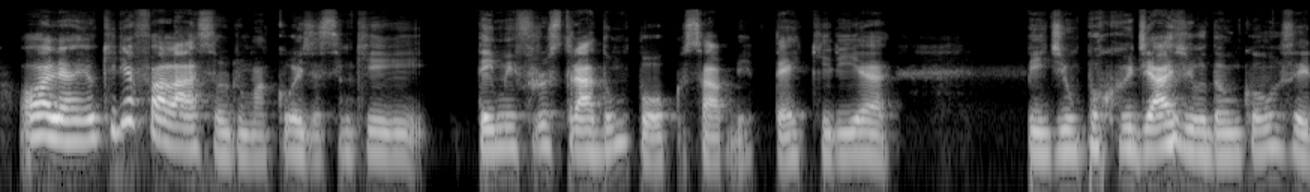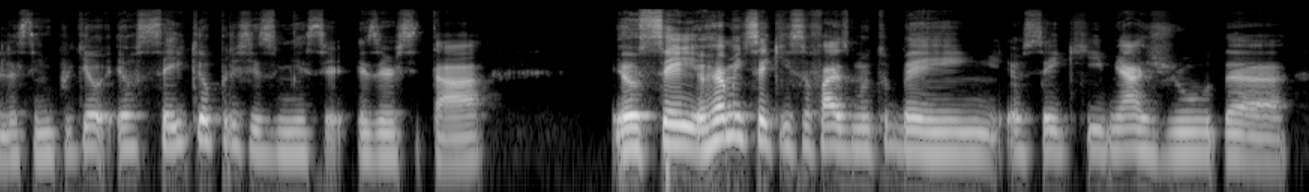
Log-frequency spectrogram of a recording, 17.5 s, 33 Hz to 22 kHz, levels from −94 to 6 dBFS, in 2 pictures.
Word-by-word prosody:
Olha, 205 -3 +8
eu 195 +1 +3
queria 310 - 0
falar 155 - +5
sobre 125 -4 -7
uma 115 -1 -8
coisa, 125 0 -4
assim, 125 +3 -12
que 125 -3 -7 0.3
tem 140 - +3
me 150 +1 -5
frustrado 150 -3 +1
um 165 - -5
pouco, 145 - -5
sabe? 105 +3 -4
Até 110 - -2
queria 120 0 -4 0.9
pedir 130 0 -2
um 135 - -2
pouco 145 +1 -5
de 145 0 +1
ajuda, 140 -6 +4
um 120 0 -3
conselho, 135 -3 -4
assim, 120 +1 -8
porque 130 +4 -10
eu - - -1
eu 150 0 -3
sei 150 +2 -5
que 190 - -6
eu 195 - +5
preciso 145 -9 -10
me 125 0 -6
exer 125 0 -10
exercitar, 115 -3 -3 0.8
eu 145 +1 +9
sei, 155 +1 +5
eu 140 - +6
realmente 205 +4 +5
sei 185 -4 +4
que 165 - -12
isso 155 +1 -7
faz 150 -1 +1
muito 140 -1 -8
bem, 125 -4 -2
eu - - -7
sei 130 +1 -6
que 135 +1 -11
me 140 0 -7
ajuda 125 -5 -3
135 Hz, 170 wpm, -22 LUFS, 120-150 Hz, 0.9 s, eu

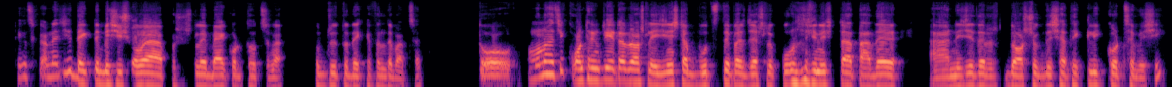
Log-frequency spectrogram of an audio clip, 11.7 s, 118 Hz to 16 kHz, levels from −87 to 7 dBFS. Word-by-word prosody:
ঠিক 200 - -11
আছে? 210 - -11
কারণ 215 - -5
এই 270 +5 -4
দেখতে 150 +1 +1
বেশি 140 0 +2
সময় 135 0 +5
আসলে 125 +1 -3
ব্যয় 120 -1 +3
করতে 115 -2 -6
হচ্ছে 110 - -9
না। - - -3 0.3
খুব 125 - -6
দ্রুত 130 -2 -4
দেখে 115 0 -4
ফেলতে 115 -2 -4
পারছেন। - - -8 0.6
তো - - +1 0.5
মনে 215 +5 +3
হচ্ছে 250 +4 +2
কনটেন্ট 170 +1 +3
ক্রিয়েটর 175 -1 +4
রা - - +7
আসলে 155 -3 -1
এই - - 0
জিনিসটা 140 0 +3
বুঝতে 135 +3 -1
পারে 135 -2 +3
যে, - - +4
আসলে 130 +1 -4
কোন 145 +1 +2 0.2
জিনিসটা 140 -1 +2 0.2
তাদের 125 +2 +4 0.5
আ - - -3 0.2
নিজেদের 125 +1 0 0.3
দর্শকদের 120 +1 0
সাথে 130 +1 -1
ক্লিক 135 -1 -2
করছে 125 0 -1
বেশি। 100 - -6
135 Hz, 205 wpm, -22 LUFS, 125-155 Hz, 0.6 s, রা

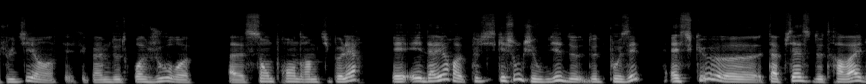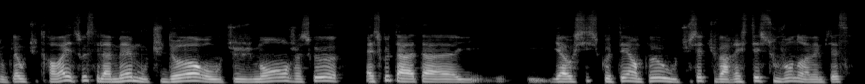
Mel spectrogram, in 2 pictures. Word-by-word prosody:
tu - - -10
le 115 - -2
dis, 130 +9 -4
hein. 105 -5 -3
C'est - - -14
c'est - - -15
quand - - -9
même 110 +1 -4
2-3 115 +1 -3
jours 130 0 -1
heu 105 - -9 0.4
heu 105 0 0
sans 135 +6 -2
prendre 130 -2 -3
un 120 - 0
petit 120 +2 -13
peu 125 0 0
l'air. 205 +8 +1 0.3
Et 130 +3 +1
et - - +4
d'ailleurs, 160 +10 +2
heu 135 - 0
petite 150 - -9
question 175 +7 -1
que 220 - -2
j'ai 135 - 0
oublié 125 +10 -1
de 130 -6 -1
de 125 - -4
te 115 - -11
poser: 135 - -1 0.3
est-ce 145 +1 0
que - - -5 0.5
heu - - -7
ta 130 -2 +3
pièce 175 -4 0
de 120 - -1
travail, 125 +8 +3
donc 115 -2 -8
là 130 - +1
où 130 - 0
tu - - -19
travailles, 160 +9 +2
est-ce 170 - -5
que - - +1
c'est 180 -5 -6
la 125 -1 +4
même 155 +5 +2
où 120 - -3
tu 120 - -10
dors, 145 +4 +7
où 120 -1 +1
tu 115 +1 -4
manges? 145 +4 +1
Est-ce 125 -2 -5
que 165 -3 +3 0.3
est-ce 135 0 0
que 195 - -1
tu 195 - +1
as 130 -2 +8
tu 130 +1 0
as 120 -2 +4
i 115 -1 -6 0.4
il - - -13
y - - +4
a 130 - +7
aussi 130 +6 -3
ce - - -12
côté 140 +3 -1
un 140 -4 +3
peu 150 +5 -2
où, 145 -6 +2
tu 115 - -14
sais, 160 - -2
tu 160 - -16
vas 120 -1 +4
rester 130 +6 -2
souvent 155 -2 -4
dans 140 -3 0
la 115 - -1
même 115 -1 -4
pièce? 120 +2 -5
130 Hz, 285 wpm, -25 LUFS, 120-155 Hz, 0.5 s, as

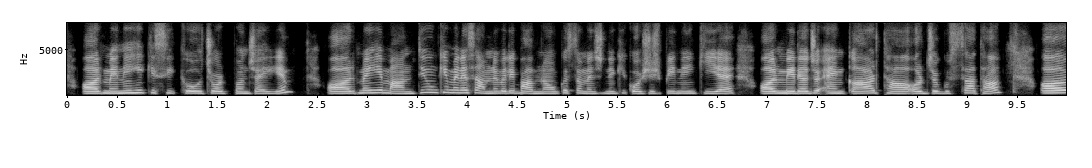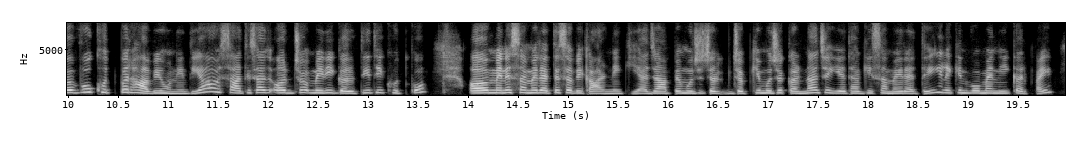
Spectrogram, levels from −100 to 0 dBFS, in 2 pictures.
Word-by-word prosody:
और 230 0 +6
मैंने 240 +2 +3
ही 275 +1 +4
किसी 255 -1 -5
को 240 -1 +2
चोट 230 -1 -1
पहुँचाई 225 -3 -3
है, 260 +6 +2 0.4
और 225 +1 +4
मैं 265 - +2
ये 285 +1 0
मानती 220 0 -1
हूँ 315 0 -1
कि 315 +1 -2
मैंने 280 -2 +2
सामने 240 -4 -1
वाली 240 +1 0
भावनाओं 225 -2 -1
को 260 +2 -4
समझने 225 -3 -4
की 225 +3 -11
कोशिश 225 -1 -2
भी 235 - -2
नहीं 235 0 -3
की 225 -1 -6
है 220 - +4 0.4
और 230 +1 +6
मेरा 235 -1 +5
जो - - +4
अहंकार 235 0 +2
था, 220 -2 +3
और 225 +1 +2
जो 235 +3 -1
गुस्सा 230 +3 -3
था 220 - +3 0.5
अ, 265 +3 +7
वो 350 +1 +1
खुद 335 - -2
पर 330 - +1
हावी 250 -4 +2
होने 215 -4 -3
दिया। 235 - -3
और 400 -2 0
साथ 275 -5 0
ही - - -6
साथ 295 +1 0
और 275 -1 +2
जो 285 +4 -3
मेरी 270 0 0
ग़लती 245 +2 0
थी 300 - -3
खुद 265 -6 -10
को 320 +7 -3 0.4
अ, 260 +1 +8
मैंने 275 +1 +4
समय 295 -3 +2
रहते 275 +1 +1
स्वीकार 245 -7 0
नहीं 195 -1 -5
किया 200 0 -6
जहाँ 235 +2 +1
पे 245 - 0
मुझे 240 -1 -1
जब 230 -1 0 0.2
जबकि 235 +3 -2
मुझे 255 +1 +1
करना 240 +4 0
चाहिए 265 -5 -2
था 235 - -2
कि 245 +2 -7
समय 230 -1 -2
रहते 225 -1 -3
ही 325 +4 -3
लेकिन 270 -1 -2
वो 255 0 -1
मैं 250 0 0
नहीं 240 0 -3
कर 250 -4 -2
पाई 260 +8 -3
240 Hz, 235 wpm, -24 LUFS, 230-270 Hz, 0.5 s, अ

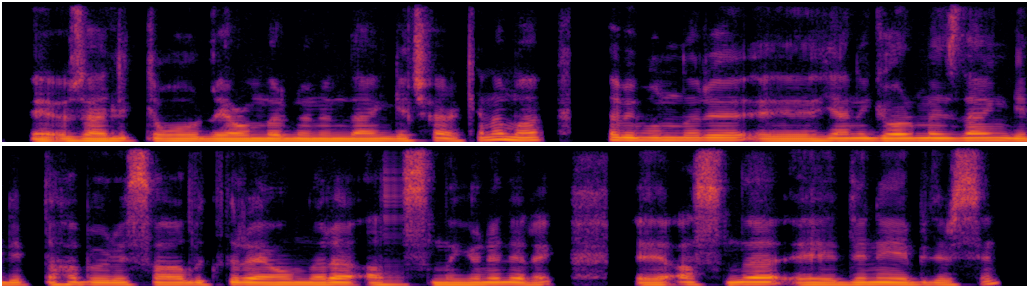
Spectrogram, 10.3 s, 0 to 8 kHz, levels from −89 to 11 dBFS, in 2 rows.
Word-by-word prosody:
Eee, 95 -1 0
özellikle 105 +2 0
o 110 -1 0
reyonların 105 0 +3
önünden 105 0 +2
geçerken 105 +4 -4
ama 140 -4 +1 0.3
tabii 135 -2 +2
bunları, 135 +1 -1
eee, 110 - -1 0.2
yani 115 +1 +1
görmezden 120 +2 +2
gelip 110 0 -2
daha 115 +2 -3
böyle 115 -1 0
sağlıklı 110 +1 -1
reyonlara 110 0 +2
aslında 105 0 -2
yönelerek, 115 +2 0 0.4
eee, 110 0 -1
aslında, 125 +1 +1
eee, 110 -1 -1
deneyebilirsin. 110 - 0
110 Hz, 135 wpm, -21 LUFS, 105-120 Hz, 0.4 s, reyonların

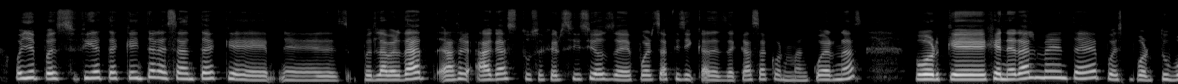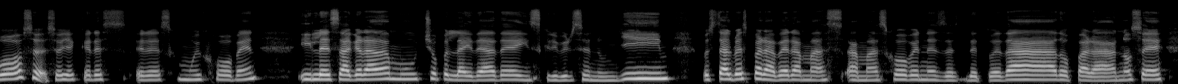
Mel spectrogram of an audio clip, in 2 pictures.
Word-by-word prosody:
Oye, 285 +3 +3
pues 270 0 -1
fíjate 290 -1 0
qué 290 +1 -2
interesante 275 -2 0
que, 210 -8 -2 0.6
es 185 0 -13
pues, 210 0 -4
la 215 -1 +3
verdad, 245 +7 +3
hace 210 +6 -1
hagas 245 +5 -1
tus 240 -2 -10
ejercicios 235 +2 -3
de 205 -2 -2
fuerza 220 +3 -5
física 235 -2 -7
desde 190 -2 -6
casa 215 +3 -6
con 230 -3 -9
mancuernas, 220 - -4 0.5
porque, 230 -1 +7
generalmente, 285 +4 +2
pues, 230 -2 -3
por 215 -4 -5
tu 230 +2 -4
voz, 245 +8 +2
se 285 -3 0
se 215 - -5
oye 225 +1 -2
que - - -9
eres 225 +2 -7
eres 205 +1 -6
muy 220 -1 -3
joven 220 +5 -4 0.4
y 235 +1 0
les 225 0 +4
agrada 230 +3 +4
mucho, 245 +1 -2
pues, 235 -2 -1
la 200 -1 +1
idea 200 +1 0
de 215 0 -1
inscribirse 200 -1 -6
en 190 -2 -6
un 185 +1 -6
gym, 265 +4 +5 0.3
pues, 220 0 -4
tal 240 -1 +5
vez 245 +1 +2
para 245 -5 +3
ver 215 +1 +1
a 215 - +2
más 205 +1 -6
a 205 0 -1
más 195 +1 -6
jóvenes 215 -3 -2
des 190 +2 -6
de 190 -1 -3
tu 185 - -8
edad 215 +2 +3
o 205 -3 -1
para, 180 -2 -1
no 205 +3 -4
sé, 225 0 0
225 Hz, 165 wpm, -23 LUFS, 210-250 Hz, 0.6 s, porque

